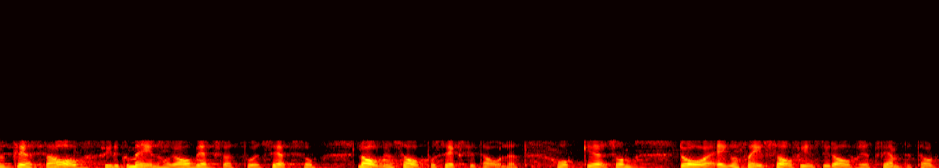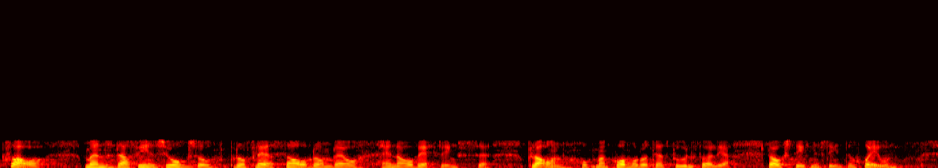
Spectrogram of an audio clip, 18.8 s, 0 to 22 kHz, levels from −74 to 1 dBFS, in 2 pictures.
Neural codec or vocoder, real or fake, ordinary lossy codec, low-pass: vocoder, 22.05 kHz, 80 mel bands, HiFi-GAN; fake; none; 3.6 kHz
